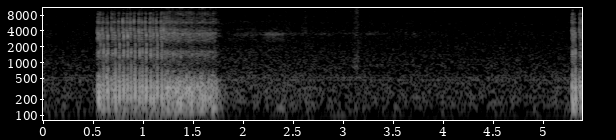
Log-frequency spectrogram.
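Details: 12-week-old Shar-pei puppy sleeping after a long walk: one loud, rough, rattling snoring breath lasting about a second, then quiet and the start of the next breath; snoring.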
